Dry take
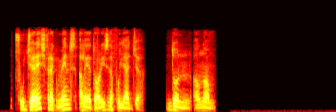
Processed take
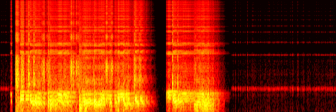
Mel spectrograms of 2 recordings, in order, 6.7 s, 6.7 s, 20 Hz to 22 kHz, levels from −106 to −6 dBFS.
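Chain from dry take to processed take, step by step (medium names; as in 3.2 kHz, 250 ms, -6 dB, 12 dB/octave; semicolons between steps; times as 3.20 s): four frequency bands reordered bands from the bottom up 2413; treble shelf 6.2 kHz +11 dB; compression 6:1, threshold -24 dBFS, peak gain reduction 15 dB; peak limiter -20 dBFS, peak gain reduction 7 dB; sample-rate reducer 3.8 kHz, jitter 0%; transient shaper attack +7 dB, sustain -9 dB; feedback delay 104 ms, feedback 19%, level -4 dB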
